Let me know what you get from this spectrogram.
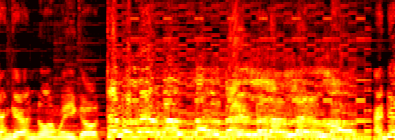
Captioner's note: random encounter sound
